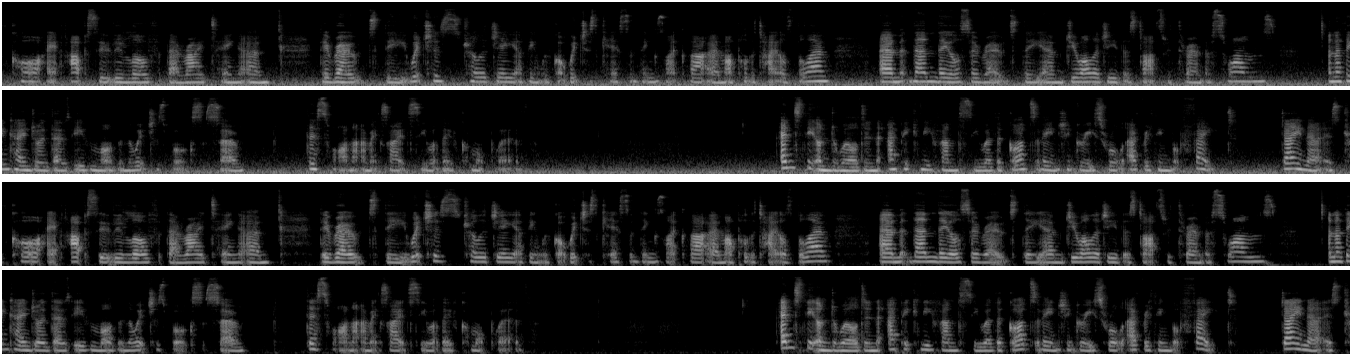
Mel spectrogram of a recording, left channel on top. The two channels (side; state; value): left; noise; rumble, 10 dB below the sound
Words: Kaur. I absolutely love their writing. They wrote the Witches trilogy. I think we've got Witch's Kiss and things like that. I'll put the titles below. Then they also wrote the duology that starts with Throne of Swans, and I think I enjoyed those even more than the Witches books. So this one, I'm excited to see what they've come up with. Enter the underworld in an epic new fantasy where the gods of ancient Greece rule everything but fate. Diana is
